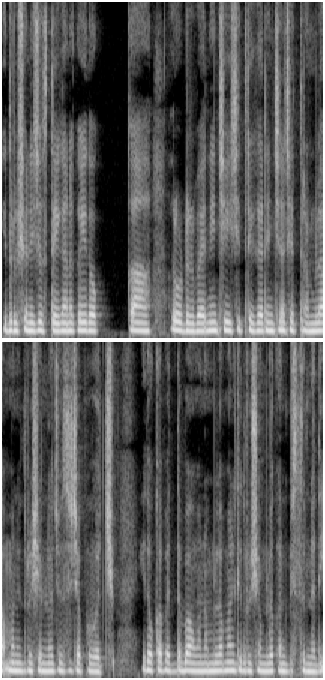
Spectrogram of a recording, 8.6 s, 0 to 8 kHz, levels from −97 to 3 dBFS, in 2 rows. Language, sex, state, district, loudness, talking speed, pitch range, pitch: Telugu, female, Andhra Pradesh, Guntur, -13 LUFS, 180 wpm, 185-195 Hz, 190 Hz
